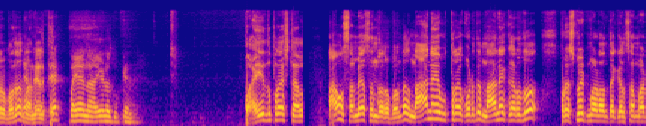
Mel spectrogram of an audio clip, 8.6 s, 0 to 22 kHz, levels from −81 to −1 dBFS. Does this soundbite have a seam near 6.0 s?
no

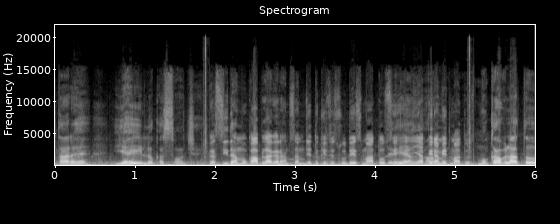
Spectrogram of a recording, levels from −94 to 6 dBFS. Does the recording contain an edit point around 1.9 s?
yes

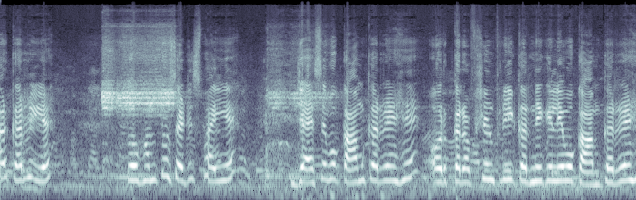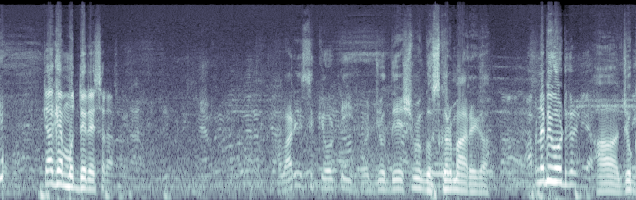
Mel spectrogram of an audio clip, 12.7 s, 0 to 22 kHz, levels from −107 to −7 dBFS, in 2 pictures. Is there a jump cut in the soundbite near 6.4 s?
yes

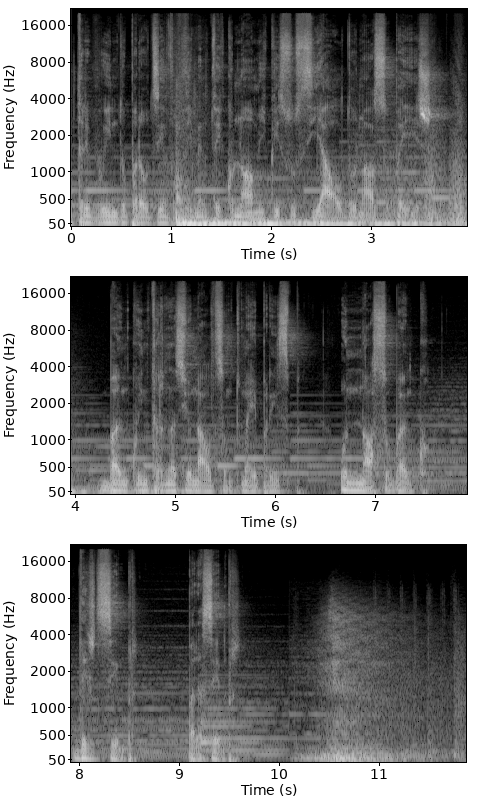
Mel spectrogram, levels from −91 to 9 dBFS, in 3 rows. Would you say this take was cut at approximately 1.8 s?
no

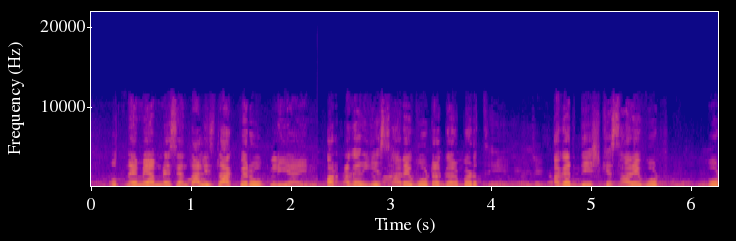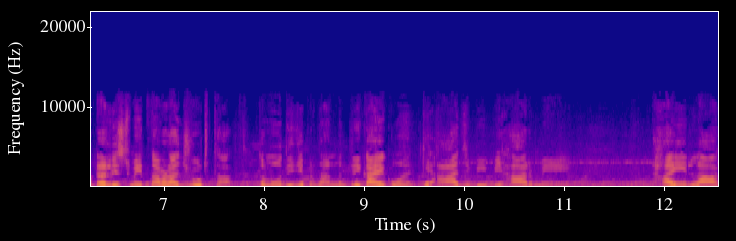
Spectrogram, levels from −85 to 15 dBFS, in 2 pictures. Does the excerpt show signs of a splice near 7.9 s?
no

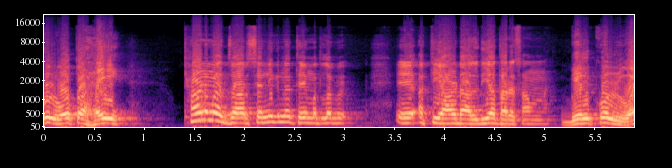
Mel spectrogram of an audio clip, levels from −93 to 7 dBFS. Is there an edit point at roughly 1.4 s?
yes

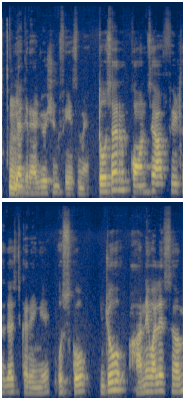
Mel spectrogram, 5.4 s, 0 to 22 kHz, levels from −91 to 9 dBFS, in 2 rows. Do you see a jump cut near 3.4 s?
yes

